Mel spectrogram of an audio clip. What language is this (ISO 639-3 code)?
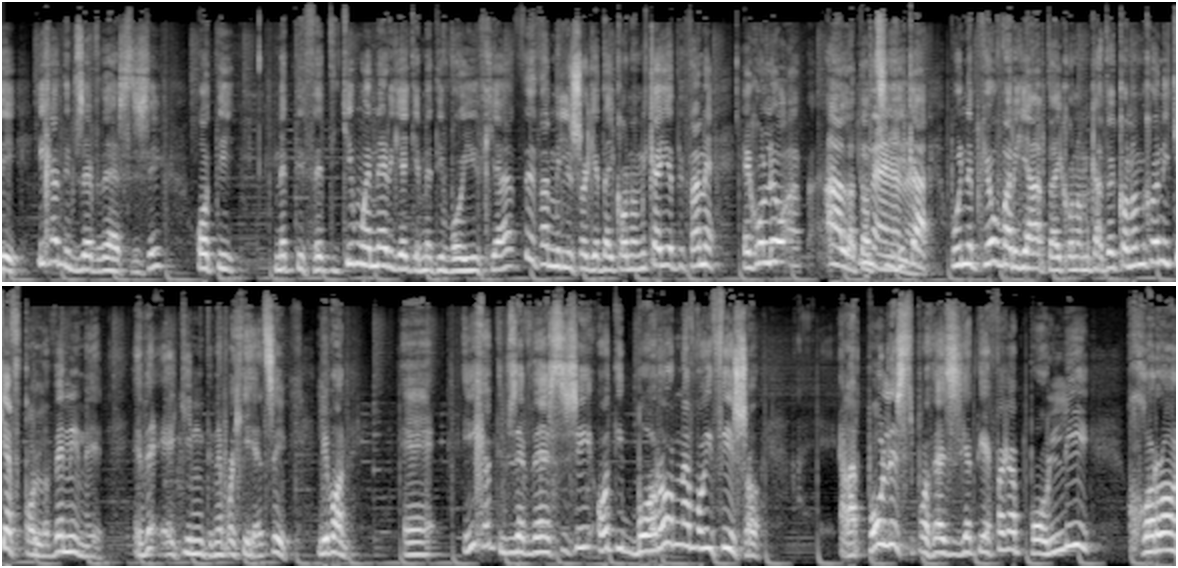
ell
